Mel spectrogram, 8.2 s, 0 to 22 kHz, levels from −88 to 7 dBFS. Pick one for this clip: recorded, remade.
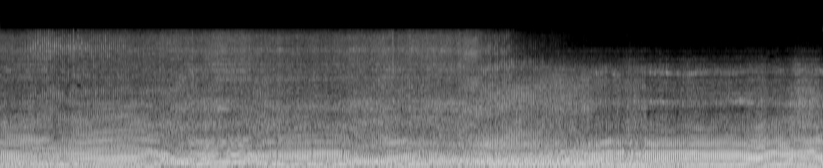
recorded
